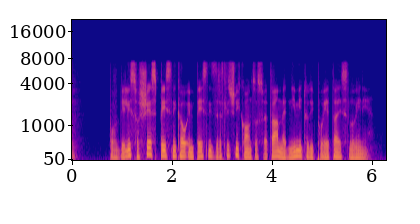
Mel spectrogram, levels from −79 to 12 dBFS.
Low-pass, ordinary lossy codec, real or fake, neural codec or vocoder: 7.2 kHz; none; fake; codec, 16 kHz, about 1 kbps, DyCAST, with the encoder's durations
